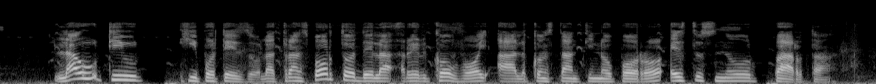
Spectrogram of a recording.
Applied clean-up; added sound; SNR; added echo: none; Bird; 17 dB; none.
